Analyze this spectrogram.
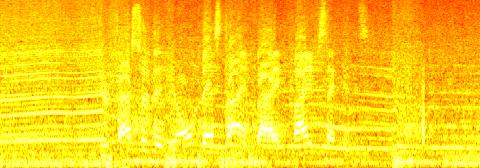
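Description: A racing car engine crackles and pops while slowing down.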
